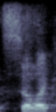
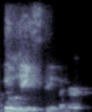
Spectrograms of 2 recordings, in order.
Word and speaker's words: Silly C: Today's guest chef is the one, the only, also, also, do you pronounce it Silic? Is that your? Silly C. As in Silly, Silly C.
